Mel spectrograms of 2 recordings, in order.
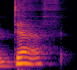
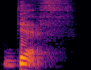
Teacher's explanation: in the English word the very tip of your tongue hits your alveolar Ridge that Ridge right behind your front upper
